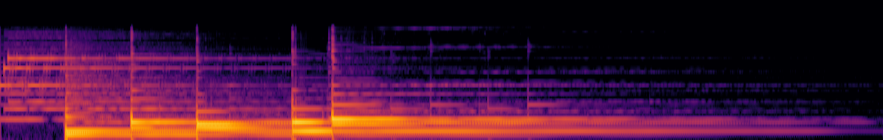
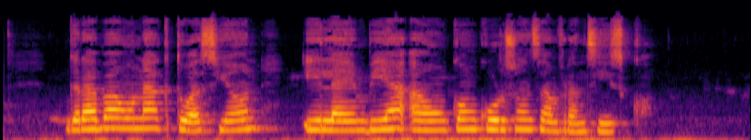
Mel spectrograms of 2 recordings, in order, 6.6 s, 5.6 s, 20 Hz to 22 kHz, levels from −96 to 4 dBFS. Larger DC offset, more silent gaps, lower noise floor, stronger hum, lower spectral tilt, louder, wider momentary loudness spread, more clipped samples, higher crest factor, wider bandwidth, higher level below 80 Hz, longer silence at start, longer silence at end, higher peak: neither; neither; first, -65 dBFS vs -40 dBFS; neither; first, -8 dB/octave vs -4 dB/octave; about the same, -19 LUFS vs -18 LUFS; first, 21 LU vs 7 LU; neither; about the same, 18 dB vs 14 dB; second, 8.8 kHz vs 14 kHz; second, -48 dBFS vs -40 dBFS; second, 0 s vs 0.35 s; first, 1.95 s vs 0.4 s; about the same, -4 dBFS vs -4 dBFS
